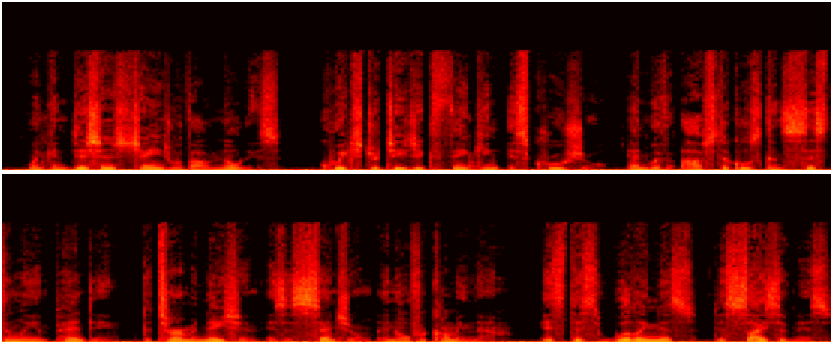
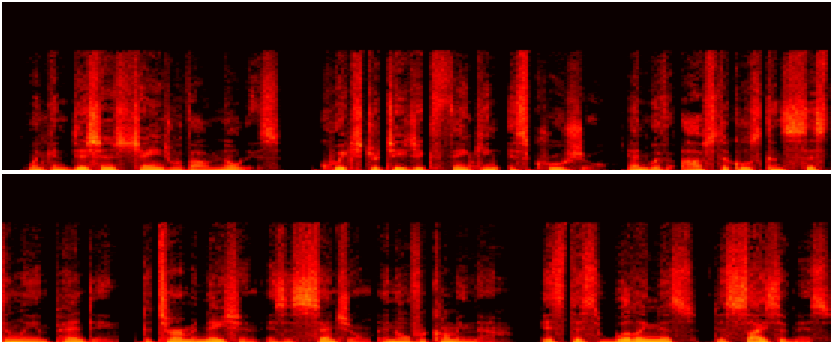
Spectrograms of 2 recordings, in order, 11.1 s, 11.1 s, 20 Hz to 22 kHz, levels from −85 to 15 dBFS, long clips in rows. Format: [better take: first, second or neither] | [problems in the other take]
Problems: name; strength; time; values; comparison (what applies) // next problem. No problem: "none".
second | low rumble; faint; throughout; 25 dB below the speech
